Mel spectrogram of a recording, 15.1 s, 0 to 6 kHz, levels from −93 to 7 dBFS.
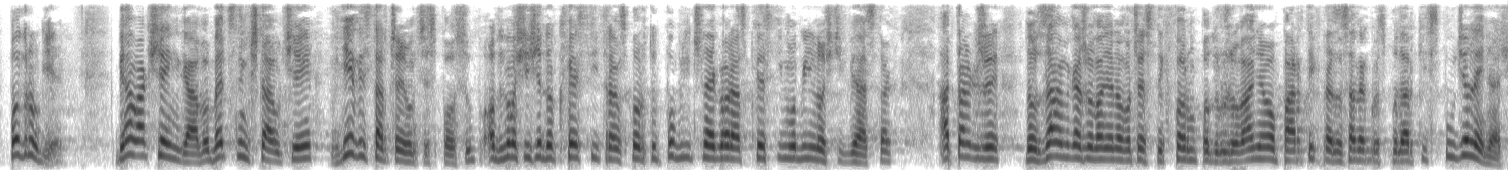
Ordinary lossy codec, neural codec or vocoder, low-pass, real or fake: none; codec, 16 kHz, 4 kbps, FreqCodec, larger model; 5.4 kHz; fake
